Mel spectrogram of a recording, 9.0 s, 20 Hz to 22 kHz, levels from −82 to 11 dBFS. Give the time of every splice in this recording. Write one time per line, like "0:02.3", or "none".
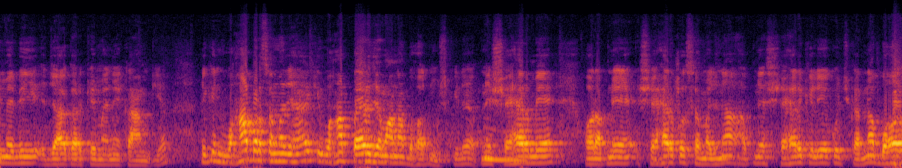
none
